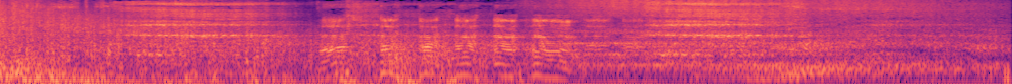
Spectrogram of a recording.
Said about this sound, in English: First, there was nothing. And then, the Big Bang.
